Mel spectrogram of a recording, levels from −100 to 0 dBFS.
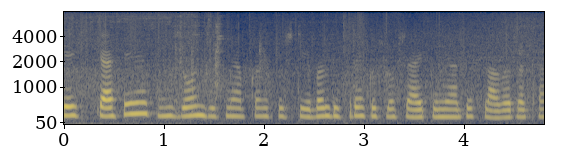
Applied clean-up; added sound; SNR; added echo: none; Truck + Wind; 18 dB; none.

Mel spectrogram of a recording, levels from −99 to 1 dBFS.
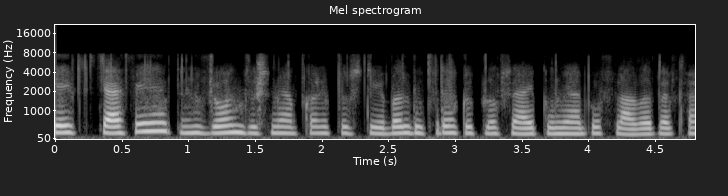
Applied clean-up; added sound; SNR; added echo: neural diffusion model UNIVERSE++.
